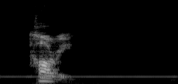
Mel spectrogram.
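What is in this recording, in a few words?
"curry", US English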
